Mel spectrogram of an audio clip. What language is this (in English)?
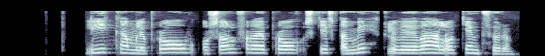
Icelandic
